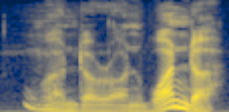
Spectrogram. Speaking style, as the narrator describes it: murmured the letter writer

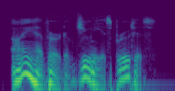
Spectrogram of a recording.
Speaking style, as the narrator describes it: observed the doctor, chuckling slightly at his own humor

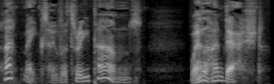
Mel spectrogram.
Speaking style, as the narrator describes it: The young man on the beach murmured

